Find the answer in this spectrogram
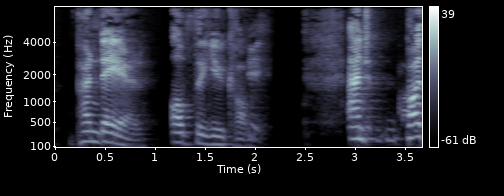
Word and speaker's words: Pandher: correctly go deep um correct pronunciation of my name is gurdi Pander yes of course of the Yukon 2 but you are very close um and there are so many different pronunciations of my name too but if you want to hear in a very very uh pure way is good deep Pander of the Yukon and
